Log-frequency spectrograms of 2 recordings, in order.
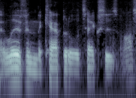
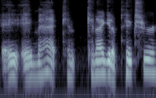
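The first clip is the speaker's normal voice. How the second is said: put-on shaky starstruck voice, higher, slower; 6 semitones higher than usual. Recalling asking matt for a picture while starstruck, acting out own shaky voice. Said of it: "My voice is shaky".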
